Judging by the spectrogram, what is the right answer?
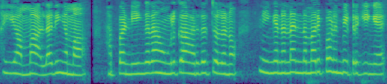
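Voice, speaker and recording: A woman's voice: very high-pitched, little pitch movement, quick pace, a bit bright. A woman voicing a brave, caring young woman in a cartoon, earnestly comforting others in a Tirunelveli Tamil accent. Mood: pleading. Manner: soothing, earnest. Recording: dull lo-fi sound.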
